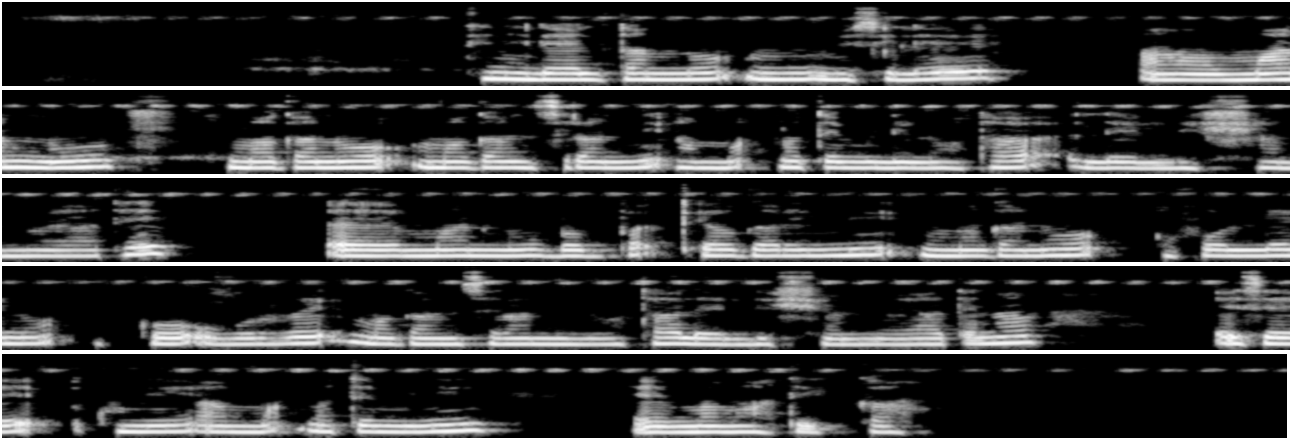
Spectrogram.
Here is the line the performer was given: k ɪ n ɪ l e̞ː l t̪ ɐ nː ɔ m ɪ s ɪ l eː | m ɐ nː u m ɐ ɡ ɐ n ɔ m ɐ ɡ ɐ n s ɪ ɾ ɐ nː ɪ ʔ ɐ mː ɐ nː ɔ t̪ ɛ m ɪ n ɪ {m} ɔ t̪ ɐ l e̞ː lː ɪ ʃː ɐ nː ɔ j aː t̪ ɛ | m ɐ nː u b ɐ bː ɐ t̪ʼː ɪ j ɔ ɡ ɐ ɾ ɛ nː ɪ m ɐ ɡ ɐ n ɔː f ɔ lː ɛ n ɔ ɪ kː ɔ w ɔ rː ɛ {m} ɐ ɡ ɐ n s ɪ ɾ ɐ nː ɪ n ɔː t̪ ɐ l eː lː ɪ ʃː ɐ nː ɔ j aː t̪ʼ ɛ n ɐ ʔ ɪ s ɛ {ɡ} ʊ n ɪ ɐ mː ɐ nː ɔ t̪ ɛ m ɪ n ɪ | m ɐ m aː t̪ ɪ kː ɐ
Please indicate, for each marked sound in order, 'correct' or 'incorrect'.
incorrect: n, correct, incorrect: k

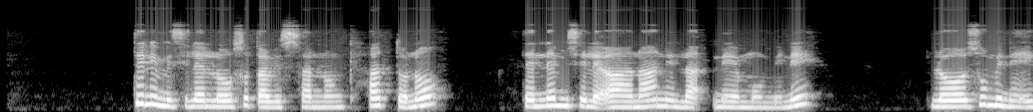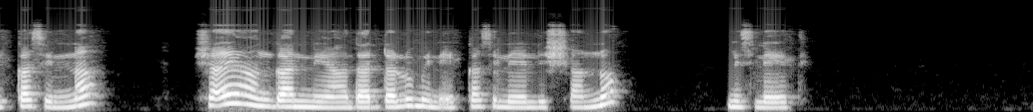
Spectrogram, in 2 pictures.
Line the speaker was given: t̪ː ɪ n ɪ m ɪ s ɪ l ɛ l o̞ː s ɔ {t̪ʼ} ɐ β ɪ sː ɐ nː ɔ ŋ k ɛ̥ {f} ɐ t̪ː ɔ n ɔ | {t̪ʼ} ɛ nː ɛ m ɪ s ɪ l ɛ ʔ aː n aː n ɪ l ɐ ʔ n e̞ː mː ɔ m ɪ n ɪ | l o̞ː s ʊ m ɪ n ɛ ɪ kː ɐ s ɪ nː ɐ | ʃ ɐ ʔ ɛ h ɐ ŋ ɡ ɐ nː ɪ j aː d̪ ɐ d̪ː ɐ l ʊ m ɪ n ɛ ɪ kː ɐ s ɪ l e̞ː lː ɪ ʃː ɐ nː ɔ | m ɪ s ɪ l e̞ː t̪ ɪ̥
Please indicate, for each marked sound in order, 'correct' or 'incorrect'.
correct, incorrect: h, incorrect: t̪

